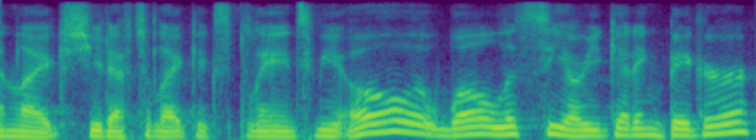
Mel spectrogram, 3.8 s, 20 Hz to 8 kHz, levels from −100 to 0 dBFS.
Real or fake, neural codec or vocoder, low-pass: real; none; 7.2 kHz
